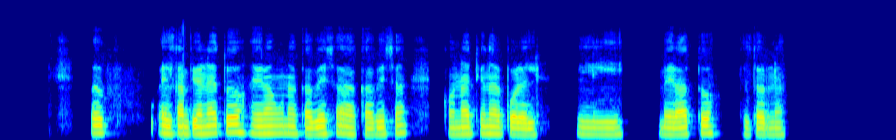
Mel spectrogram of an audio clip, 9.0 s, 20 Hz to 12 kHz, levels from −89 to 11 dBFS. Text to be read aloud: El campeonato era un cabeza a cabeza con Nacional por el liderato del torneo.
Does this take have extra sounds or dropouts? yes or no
no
